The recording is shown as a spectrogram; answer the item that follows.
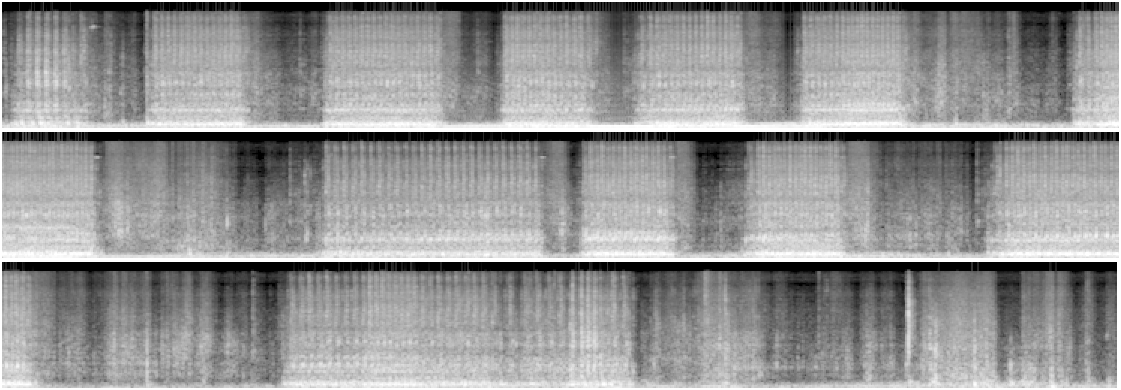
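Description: Industrial sewing machine stitching a listing strip onto vinyl upholstery, running in about a dozen short runs with pauses between as the material is fed and repositioned.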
